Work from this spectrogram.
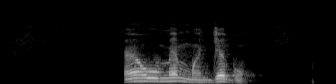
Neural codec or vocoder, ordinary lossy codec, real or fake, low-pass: none; Opus, 24 kbps; real; 7.2 kHz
